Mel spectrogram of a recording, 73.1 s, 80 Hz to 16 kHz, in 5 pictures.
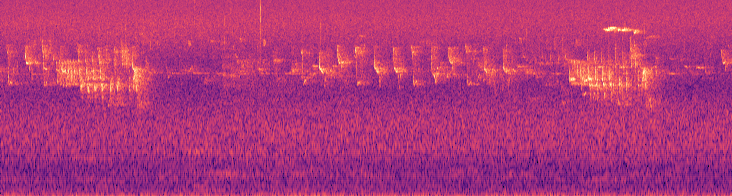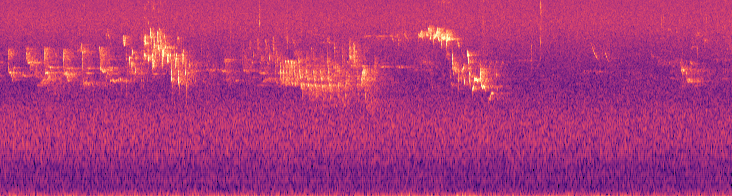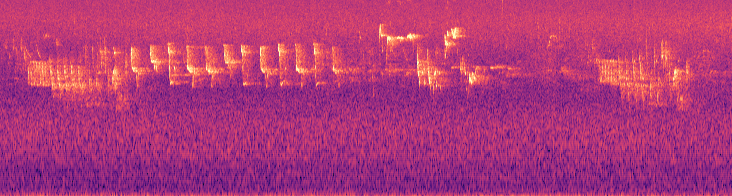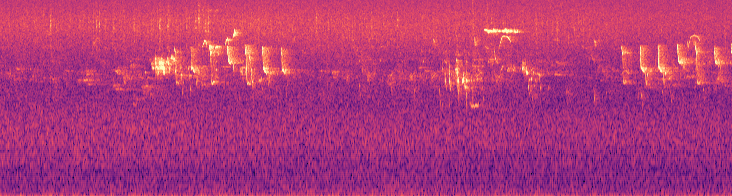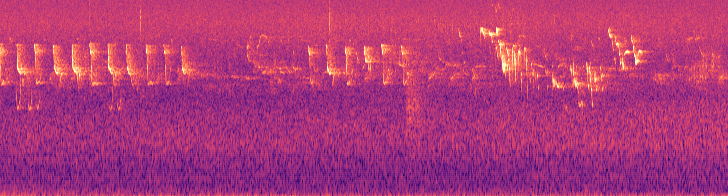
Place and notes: {
  "title": "Am Sandhaus, Berlin-Buch, Deutschland - forest ambience /w drone",
  "date": "2019-03-30 13:05:00",
  "description": "forest ambience, drone appears, near former GDR/DDR government hospital\n(Sony PCM D50, DPA4060)",
  "latitude": "52.64",
  "longitude": "13.48",
  "altitude": "60",
  "timezone": "Europe/Berlin"
}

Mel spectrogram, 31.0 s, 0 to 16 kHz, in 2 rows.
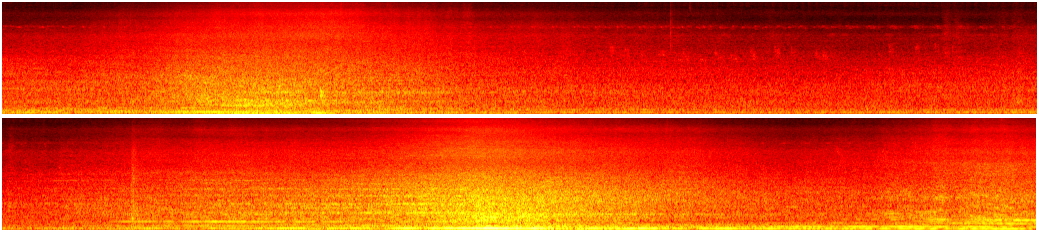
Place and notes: {
  "title": "頭城鎮石城里, Yilan County - Train traveling through",
  "date": "2014-07-29 17:16:00",
  "description": "Train traveling through, Beside the railway track, Very hot weather, Traffic Sound\nZoom H6+ Rode NT4",
  "latitude": "24.98",
  "longitude": "121.95",
  "altitude": "13",
  "timezone": "Asia/Taipei"
}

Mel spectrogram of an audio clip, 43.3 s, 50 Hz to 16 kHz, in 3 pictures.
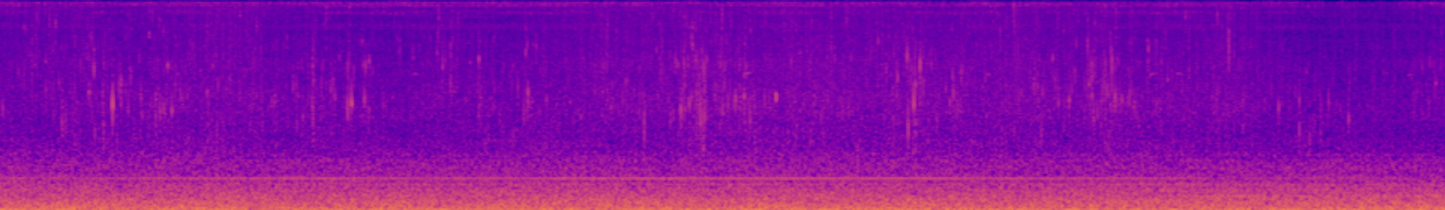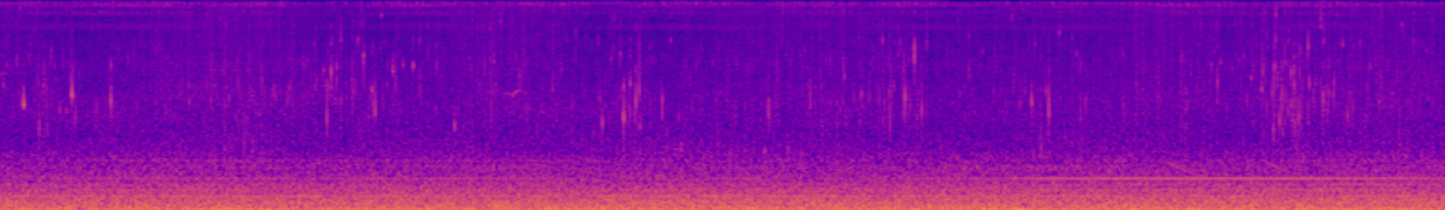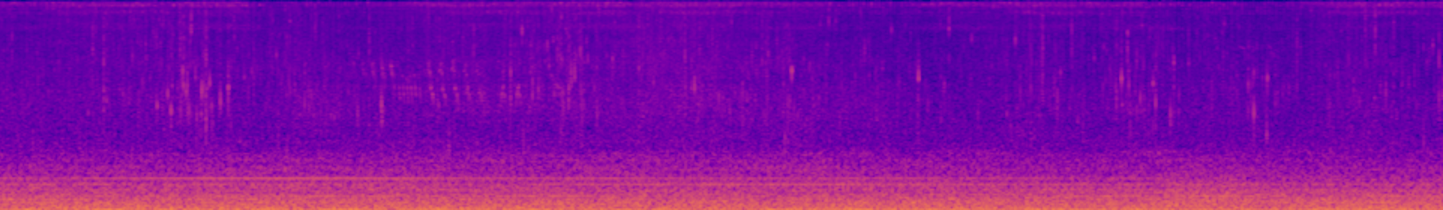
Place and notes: {
  "title": "Beveren, Belgium - In the wetlands",
  "date": "2018-08-04 10:11:00",
  "description": "Feet in the water, sound of the reed and the wetlands of the Schelde river.",
  "latitude": "51.32",
  "longitude": "4.27",
  "altitude": "2",
  "timezone": "GMT+1"
}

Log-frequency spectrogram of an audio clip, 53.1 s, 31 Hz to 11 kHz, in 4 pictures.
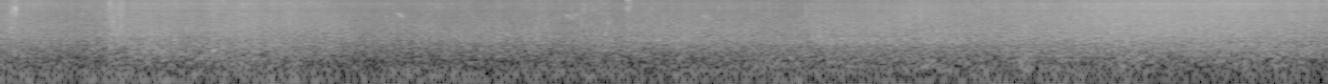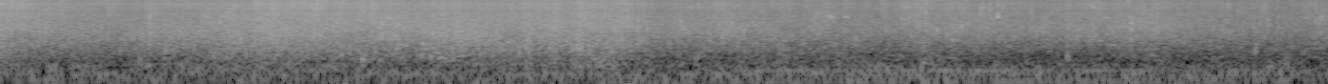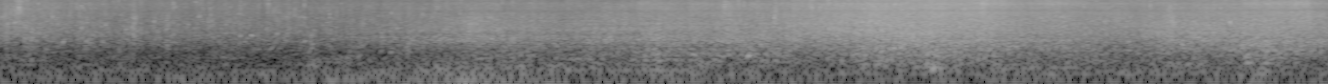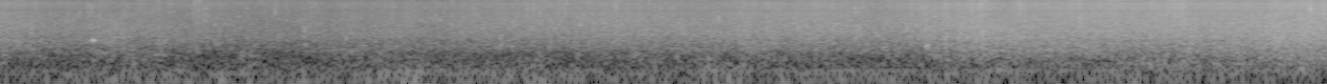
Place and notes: {
  "title": "Beigan Township, Matsu Islands - the waves",
  "date": "2014-10-13 14:54:00",
  "description": "Sound of the waves, Small port, Pat tide dock\nZoom H6 +Rode NT4",
  "latitude": "26.20",
  "longitude": "119.97",
  "altitude": "14",
  "timezone": "Asia/Taipei"
}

